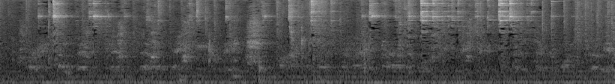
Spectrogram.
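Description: A dog whining in several short high-pitched cries, with forks clinking against plates.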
